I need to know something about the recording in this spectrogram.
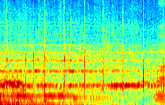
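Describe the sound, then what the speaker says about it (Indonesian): A crowd at a Jakarta political gathering welcoming Governor Anies Baswedan applauds, scattered sharp claps spread over a loud background of sustained music tones. "boleh kita berikan tepuk tangan Anies"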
